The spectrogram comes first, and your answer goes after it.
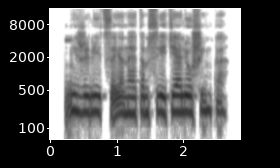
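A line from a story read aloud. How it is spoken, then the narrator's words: Whispered. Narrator (Russian): прошептала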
